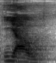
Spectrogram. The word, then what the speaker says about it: יהוה: Então, qual vai ser a pronúncia do nome do Criador? Iau.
